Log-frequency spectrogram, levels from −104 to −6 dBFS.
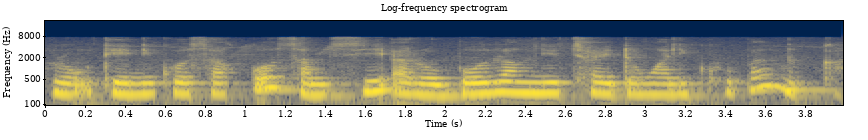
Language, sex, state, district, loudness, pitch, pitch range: Garo, female, Meghalaya, South Garo Hills, -15 LUFS, 200 Hz, 195-225 Hz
